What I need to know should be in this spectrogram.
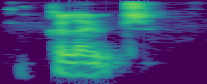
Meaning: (verb) 1. To exhibit a conspicuous (sometimes malevolent) pleasure or sense of self-satisfaction, often at an adversary's misfortune 2. To triumph, crow, relish, glory, revel
- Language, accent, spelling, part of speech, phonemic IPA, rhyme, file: English, Southern England, gloat, verb / noun, /ɡləʊt/, -əʊt, LL-Q1860 (eng)-gloat.wav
